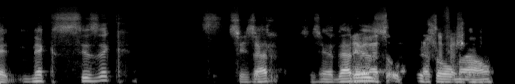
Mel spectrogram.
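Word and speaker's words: Cicek: Cizik.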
